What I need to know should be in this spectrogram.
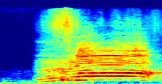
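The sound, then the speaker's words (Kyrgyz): A calf moos once in a farmyard, a single loud, sustained bovine call lasting about a second and a half, steady and throaty with rich harmonics. “Музоону короонун башына байлап койчу.”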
